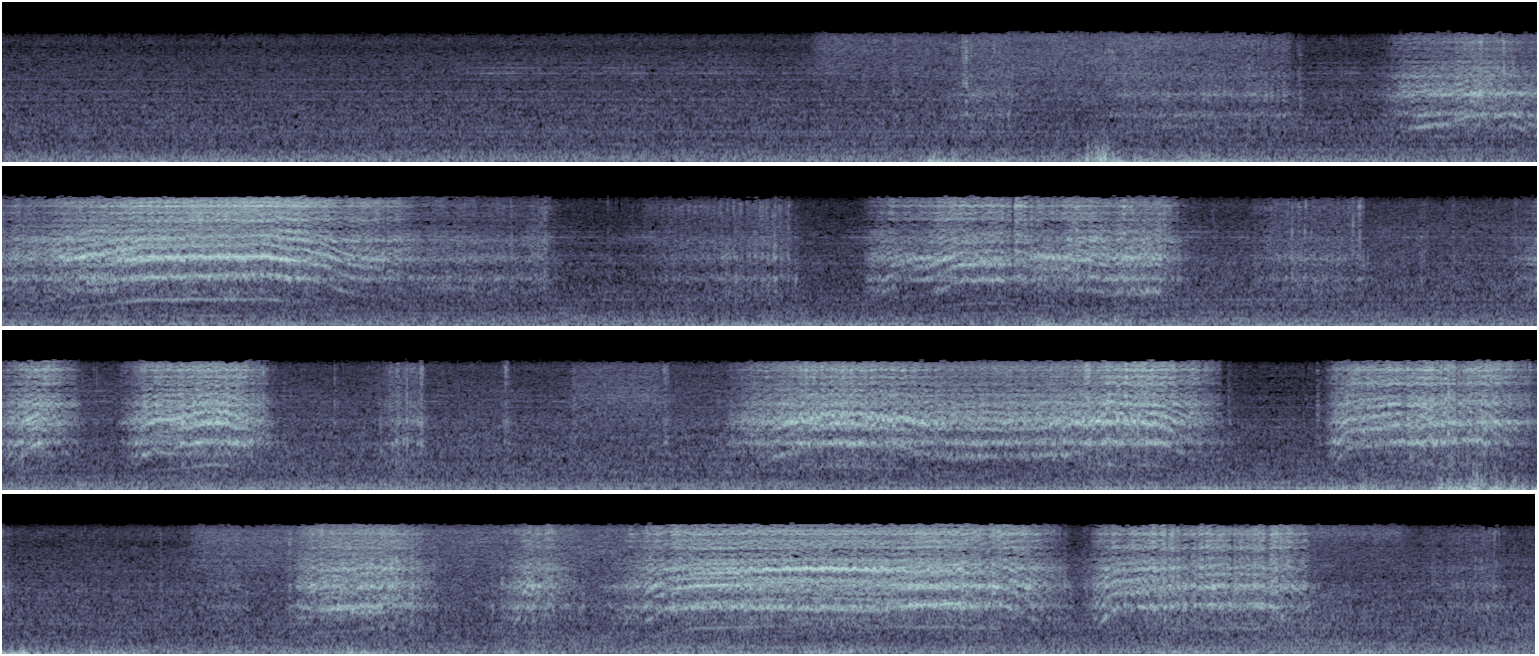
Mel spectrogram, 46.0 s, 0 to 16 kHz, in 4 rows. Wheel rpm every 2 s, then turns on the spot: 0, 0, 0, 10, 30, 70, 140, 60, 20, 100, 30, 30, 50, 0, 60, 90, 60, 20, 50, 60, 150, 110, 20.
6-10 20-22 44-46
